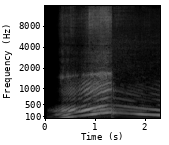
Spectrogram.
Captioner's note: engine revs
